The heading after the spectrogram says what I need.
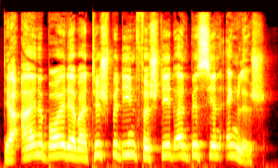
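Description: A man reading a calm, curt professional hunter with a throaty voice. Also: high-pitched, measured pace, clear, resonant tone, pitched above the performer's own voice. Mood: cool, curt.

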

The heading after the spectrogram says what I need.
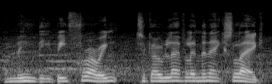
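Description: A man commentating live on a darts match, calling the play with measured analysis. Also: fairly high pitch, steady tone. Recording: loud arena crowd and noise behind.

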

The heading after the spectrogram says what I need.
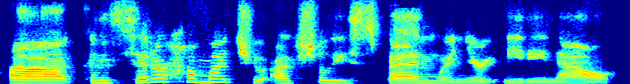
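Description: A woman's voice: mid-range voice, expressive, fairly quick, fairly bright tone, no room sound. A woman presenting slides over a video call, giving practical tips in a conversational way with frequent ums. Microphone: video call webcam. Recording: dull, dry webcam audio.

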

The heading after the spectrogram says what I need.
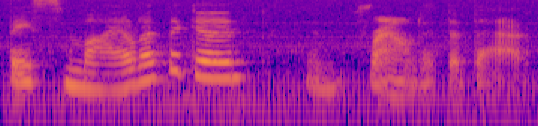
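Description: Young female storytime reader, high voice, deliberate expressive delivery, slightly noisy webcam recording. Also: creaky. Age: young adult. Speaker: children's storytime reader at a school. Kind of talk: reading a picture book aloud to children. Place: small room at home, indoors.

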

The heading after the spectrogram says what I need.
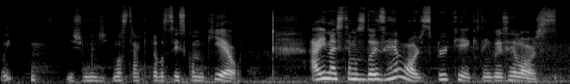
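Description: A woman's voice: on the low side, lively intonation, fast, darkish tone, a little hiss or hum. A Brazilian woman with a Brazilian Portuguese accent, chatting casually to her phone camera as a vlogger, confiding, with many fillers and tag questions.

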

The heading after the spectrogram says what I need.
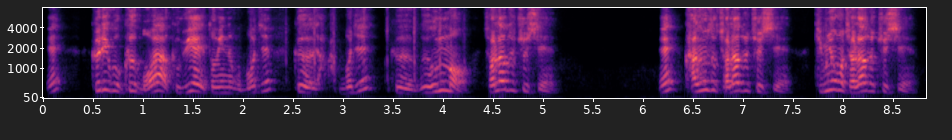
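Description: A man's voice: sits high, very animated, moderate pace, sharp tone, slightly rough. A man in his thirties on a livestream, swearing angrily and lecturing his viewers, keeps asking "예?". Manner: profane, angry, keeps asking "예?". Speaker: political YouTuber. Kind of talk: livestream rant.

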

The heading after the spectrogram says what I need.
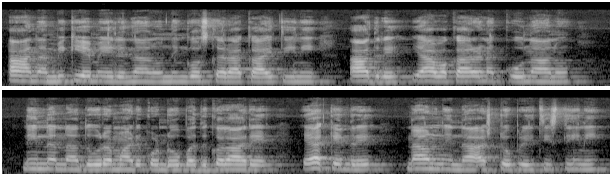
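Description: A woman's voice: medium pitch, completely flat delivery, normal speed, warm tone, natural voice. Tender young husband, read by a woman.

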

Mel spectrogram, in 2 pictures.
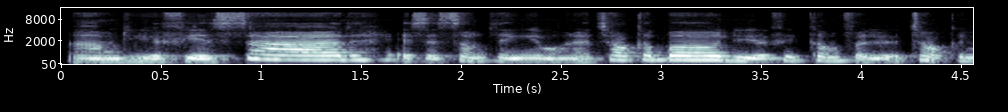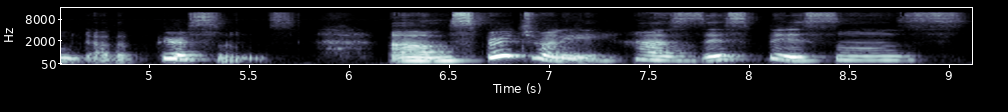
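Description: Speaking at a moderate pace with lively intonation, this middle-aged woman has a mid-range voice and teaches with slides as a grief counselor for a church service. She's on a video call via webcam in an indoor room, chatting conversationally, asking many questions, and performing quoted voices.

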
